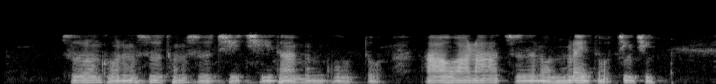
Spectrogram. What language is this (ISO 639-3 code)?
zho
